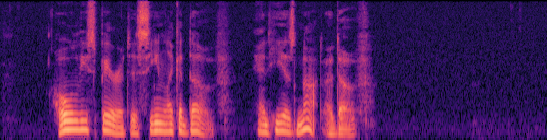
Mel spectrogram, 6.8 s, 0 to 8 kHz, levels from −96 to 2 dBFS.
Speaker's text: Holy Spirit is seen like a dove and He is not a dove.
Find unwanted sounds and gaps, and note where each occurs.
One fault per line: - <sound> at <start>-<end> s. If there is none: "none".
none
